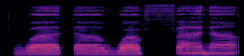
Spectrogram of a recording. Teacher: वाव को अच्छे से होंठों को गोल करना है। वाव के लिए दांतों का इस्तेमाल नहीं करना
